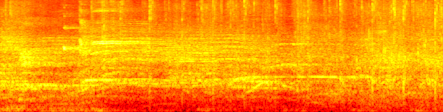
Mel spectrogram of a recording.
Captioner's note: players cheering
